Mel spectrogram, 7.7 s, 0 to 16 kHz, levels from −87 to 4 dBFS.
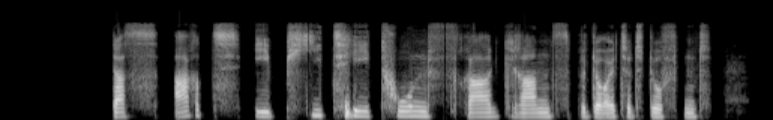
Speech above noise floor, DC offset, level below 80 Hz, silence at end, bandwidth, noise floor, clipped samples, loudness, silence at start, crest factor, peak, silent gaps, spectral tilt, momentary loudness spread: over 71 dB; under 0.1%; -60 dBFS; 0.65 s; 7.8 kHz; under -90 dBFS; under 0.1%; -19 LUFS; 1.15 s; 20 dB; 0 dBFS; 1.60-1.74 s, 2.04-2.11 s, 2.41-2.54 s, 2.75-2.86 s, 3.74-3.80 s, 5.72-5.77 s; -5.5 dB/octave; 10 LU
